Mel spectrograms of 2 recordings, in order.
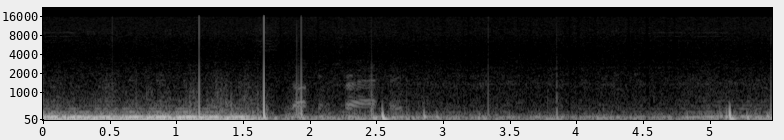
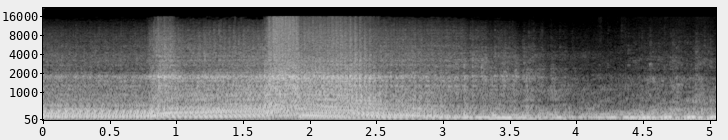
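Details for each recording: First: Chevy C30 V8, warmed to about 210, accelerating on highway from about 35 toward 65–75: deep steady drone with uneven throb creeping in as it stumbles and loses pull; cause suspected, not confirmed. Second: Chevy C30, carbureted, mufflers cut off, at rest after new carburetor plug and timing adjustment: loud open-exhaust revs rising and settling cleanly, smooth with no misses or pops; normal revving unloaded.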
